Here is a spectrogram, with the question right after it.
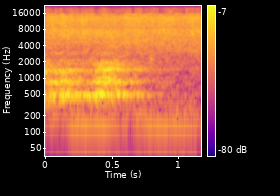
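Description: A new pet dog gives a single faint, drawn-out bark or whine, heard at a distance and quiet.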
